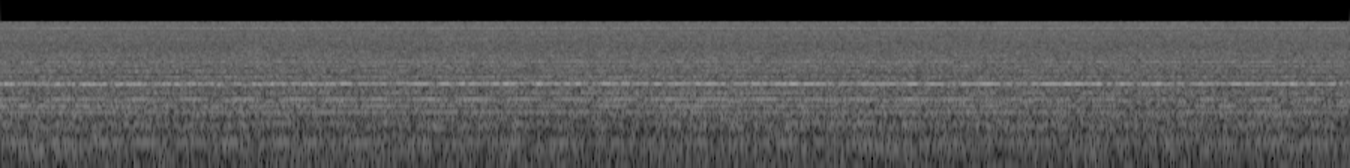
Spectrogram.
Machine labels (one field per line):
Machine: fan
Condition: normal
